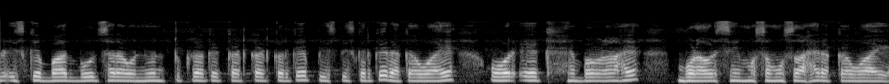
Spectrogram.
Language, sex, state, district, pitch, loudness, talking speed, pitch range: Hindi, male, Assam, Hailakandi, 175 Hz, -17 LUFS, 180 wpm, 170-180 Hz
